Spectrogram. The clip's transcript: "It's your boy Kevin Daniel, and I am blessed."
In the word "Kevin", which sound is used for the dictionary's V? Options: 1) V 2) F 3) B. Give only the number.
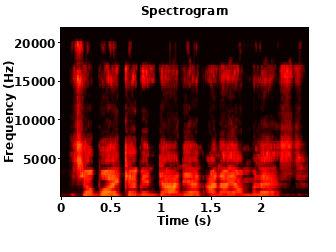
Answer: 3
